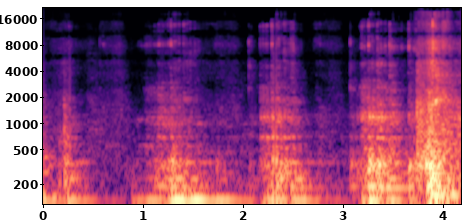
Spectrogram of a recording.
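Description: Scissors or shears cutting through the back panel piece of jacket fabric on a work surface, giving soft rubbing, rasping cuts in uneven bursts, close and moderately quiet with no talking.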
